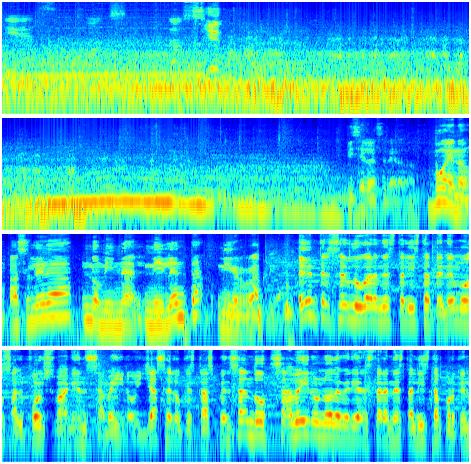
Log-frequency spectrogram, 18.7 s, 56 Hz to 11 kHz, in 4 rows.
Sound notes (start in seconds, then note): 0.0 engine revving; 0.0 tyres squealing; 2.5 engine revving; 2.5 tyres squealing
